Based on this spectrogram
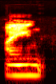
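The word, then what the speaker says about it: ऐं: That can be pronounced as Aing at the nose, nasal. Aing. Or if you are continuing it to the next word, you have to do it as Aing, nasal.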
